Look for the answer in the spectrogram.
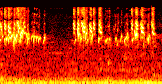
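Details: Several European goldfinches singing, a motivation recording for songbirds: a loud burst of jangling twitters, a pause, then two more bright trilled bursts of rapid high notes.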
